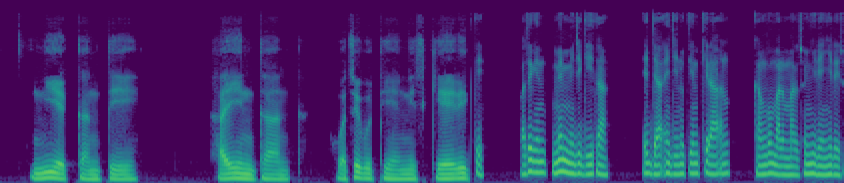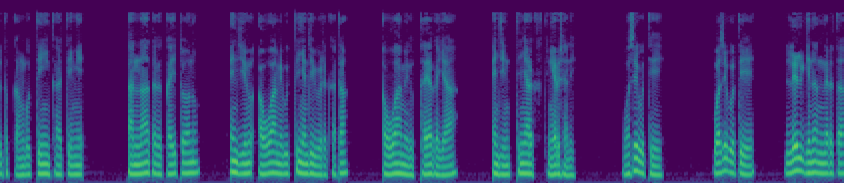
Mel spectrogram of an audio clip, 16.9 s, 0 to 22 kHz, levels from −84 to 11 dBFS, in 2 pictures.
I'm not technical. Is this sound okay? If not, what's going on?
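No. From about 4.68 s to the end, the speech is read two samples at a time (double speed): it plays twice as fast and an octave higher. Unlike a simple pitch change, speed and pitch jump together.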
